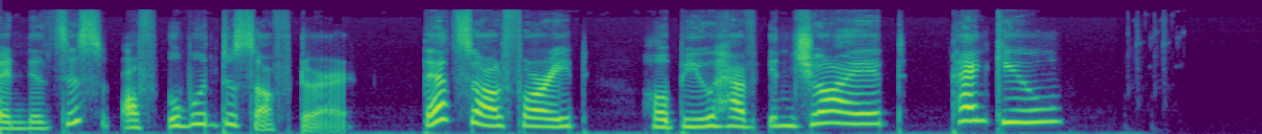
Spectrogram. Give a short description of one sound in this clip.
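A young woman speaks clearly and brightly.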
